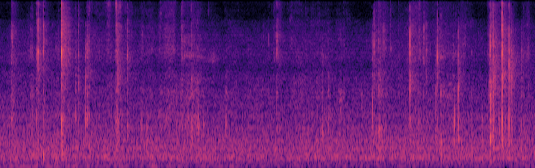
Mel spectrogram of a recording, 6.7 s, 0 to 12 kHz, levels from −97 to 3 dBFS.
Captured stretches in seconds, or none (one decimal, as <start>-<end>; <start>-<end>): 0.0-0.8; 4.8-6.7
